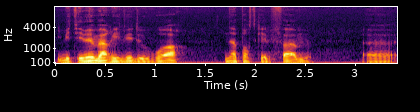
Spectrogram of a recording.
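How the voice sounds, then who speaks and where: The man's pitch is very deep and low, with a dark, mellow tone. He sounds somewhat breathy and keeps a moderate pace. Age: 20s. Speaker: podcast host sharing personal story. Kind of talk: personal testimony monologue.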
